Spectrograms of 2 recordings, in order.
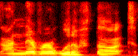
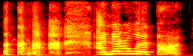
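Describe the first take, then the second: First: Said in the usual way. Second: Slow, laughing through emotion; emotional laugh. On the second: Real, not acted. Touched by nearing ten thousand subscribers, laughing emotionally. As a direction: laugh it out while choked up. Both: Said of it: "why am I getting emotional?".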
